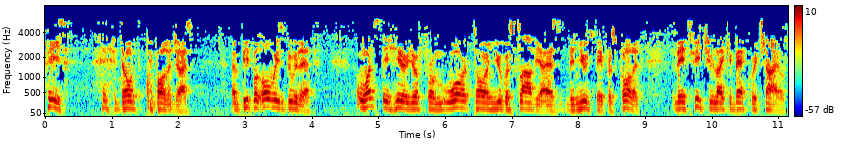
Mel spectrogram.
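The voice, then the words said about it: Eastern European accent, Croatian. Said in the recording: “Your accent is very Eastern. You are Russian? ... I'm Croatian.”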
